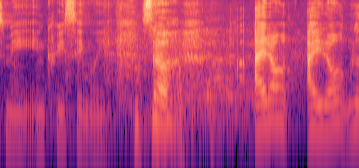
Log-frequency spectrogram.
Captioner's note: laugh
